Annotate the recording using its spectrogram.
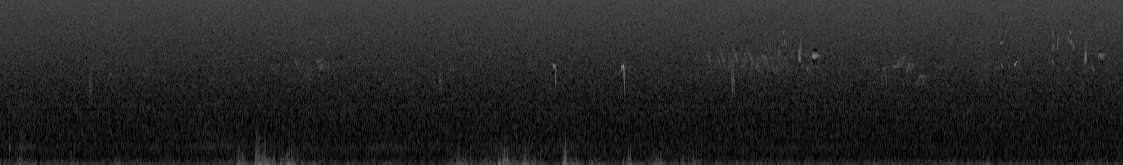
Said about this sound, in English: Recording him underneath that wild bird now, and he's just getting some soft song here.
